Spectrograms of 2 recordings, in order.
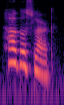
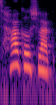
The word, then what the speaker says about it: Hagelslag: I mispronounced the name Hakelschlakel when she presented them to me, and her son gleefully corrected me. Hagelslag! I said it incorrectly again, and he corrected me again with gusto. It's Hagelslag!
